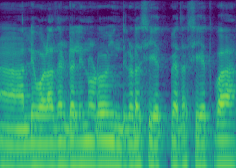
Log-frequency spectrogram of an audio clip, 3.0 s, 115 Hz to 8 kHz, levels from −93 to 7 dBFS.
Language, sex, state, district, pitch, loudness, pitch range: Kannada, male, Karnataka, Chamarajanagar, 110 Hz, -17 LUFS, 110-115 Hz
